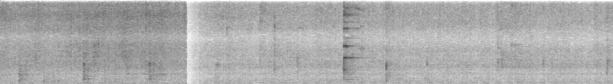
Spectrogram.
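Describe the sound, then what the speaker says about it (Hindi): Vegetables for veg Manchurian stir-fried in a pan, with a steady close sizzle and scraping stirs, broken by one abrupt moment of near-silence before the frying resumes. "इसको थोड़ा सा फ्राई कर लेंगे सब्जियों को"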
